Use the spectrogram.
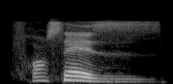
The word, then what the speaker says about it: français: Mais je répète, le E en français, c'est pour le féminin et il nous indique de prononcer la consonne.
